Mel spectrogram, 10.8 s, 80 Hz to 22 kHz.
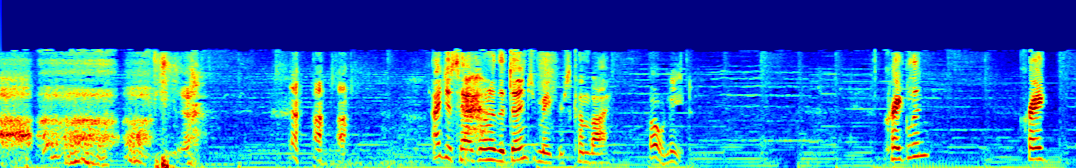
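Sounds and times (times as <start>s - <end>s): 
heavy breathing blowing into the microphone: 0.0s - 3.1s, 3.9s - 4.3s
laughter: 2.7s - 3.8s
speech: 4.4s - 7.0s, 8.9s - 9.5s, 10.3s - 10.6s.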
